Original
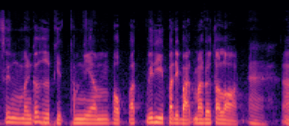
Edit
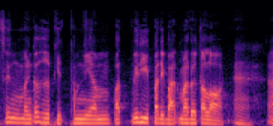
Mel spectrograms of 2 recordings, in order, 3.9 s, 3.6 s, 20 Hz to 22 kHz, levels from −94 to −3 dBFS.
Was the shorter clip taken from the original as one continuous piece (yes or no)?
no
